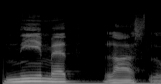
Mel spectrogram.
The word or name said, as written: Németh László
